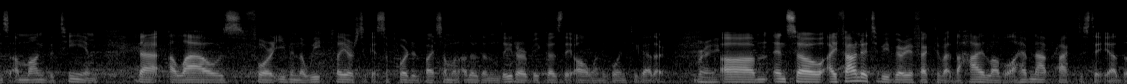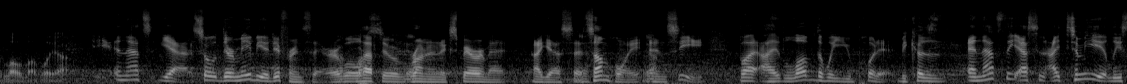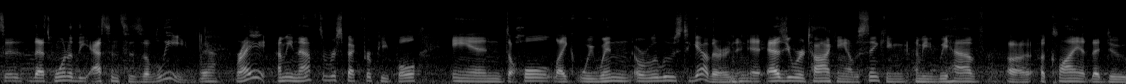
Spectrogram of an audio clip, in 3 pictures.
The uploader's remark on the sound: GBMP Live! From the GBMP Northeast Lean Conference!!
